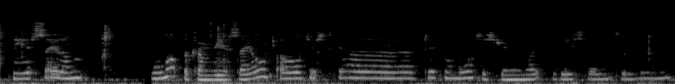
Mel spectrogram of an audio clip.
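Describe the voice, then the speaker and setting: Quiet and high-pitched, a woman talks at a moderate pace. Her tone is dark and mellow. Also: ordinary pitch variation. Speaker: gaming streamer. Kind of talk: casual gameplay commentary. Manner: calm. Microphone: may be cutting out quiet speech.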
